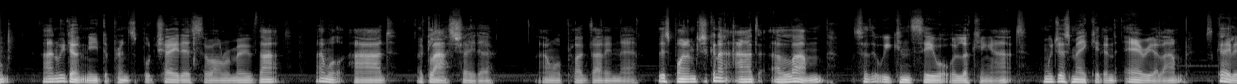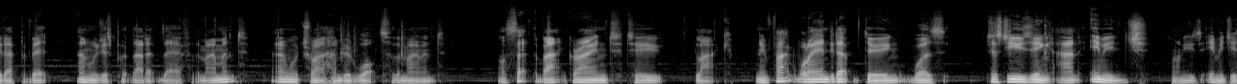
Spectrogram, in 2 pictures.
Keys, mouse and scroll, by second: 0.0 n, 0.2-0.6 scroll up 1, 0.6 click, 1.9 Delete, 2.9 click, 4.2 click, 5.2-5.7 scroll down 1, 5.7 click, 5.9 scroll up 1, 6.4 scroll down 1, 7.0 shift+a, 11.2 click, 11.8 scroll down 1, 12.0 s, 12.7 click, 12.9 g, 14.5 click, 14.7 s, 14.9 click, 15.6 KP_1, 15.8 KP_0, 16.3 KP_Enter, 17.7 click, 20.2 scroll down 1, 21.6 middle click, 22.0-22.5 scroll down 1, 22.5 shift+a, 23.9 click.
